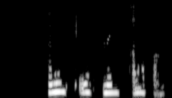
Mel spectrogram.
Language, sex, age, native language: Icelandic, male, 9, Icelandic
